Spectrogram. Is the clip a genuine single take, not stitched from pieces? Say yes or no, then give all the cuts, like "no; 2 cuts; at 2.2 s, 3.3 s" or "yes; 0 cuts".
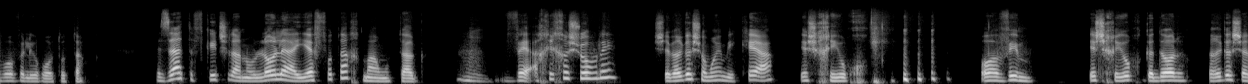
yes; 0 cuts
